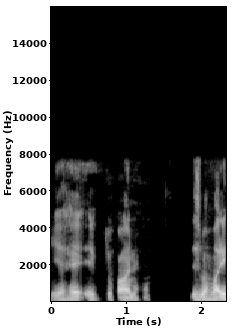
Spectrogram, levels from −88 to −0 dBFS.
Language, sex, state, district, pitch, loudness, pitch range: Hindi, male, Uttar Pradesh, Muzaffarnagar, 125 Hz, -19 LUFS, 115-125 Hz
